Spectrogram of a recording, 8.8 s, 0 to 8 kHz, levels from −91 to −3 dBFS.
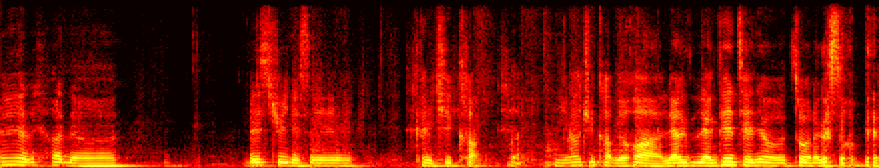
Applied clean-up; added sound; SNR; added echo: neural separator model SepFormer DNS4.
